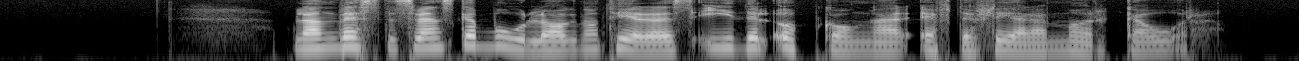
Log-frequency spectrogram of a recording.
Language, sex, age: Swedish, female, 42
